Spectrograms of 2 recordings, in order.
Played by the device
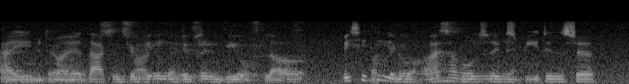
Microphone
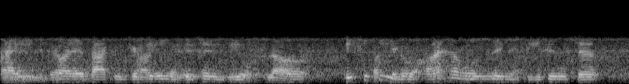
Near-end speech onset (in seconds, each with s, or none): none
